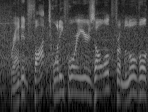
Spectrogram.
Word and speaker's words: Pfaadt: Talked with Pfaadt yesterday, and he joked his name is spelled P-F-A-A-D-T. And then he went to Bellarmine. He said a lot of times he was fat from Bellarmine.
